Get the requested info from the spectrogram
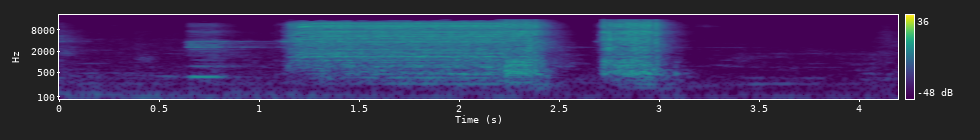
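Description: Ryobi cordless drill running into a wooden wall board: a quick blip, a steady run of about a second and a half, then one short final burst.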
